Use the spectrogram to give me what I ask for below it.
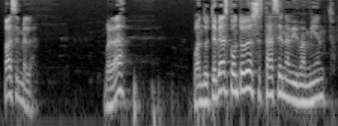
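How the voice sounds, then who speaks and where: Husky-voiced Mexican preacher. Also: male voice, on the high side, expressive, a little fast, a little mellow. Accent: Mexican Spanish. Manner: emphatic preaching with rhetorical questions and acted-out quotes. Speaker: pastor. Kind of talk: sermon.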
